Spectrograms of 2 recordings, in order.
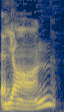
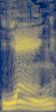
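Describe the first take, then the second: First: It is pronounced in a Mandarin-like way. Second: It is pronounced in an anglicized American way. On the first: The speaker calls it right. "the correct pronunciation is" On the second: The speaker calls it wrong. "Americans are probably accustomed to pronouncing"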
